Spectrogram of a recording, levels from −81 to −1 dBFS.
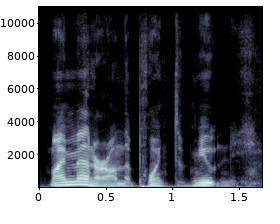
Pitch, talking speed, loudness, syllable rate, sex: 125 Hz, 285 wpm, -17 LUFS, 8.1 syllables/s, male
